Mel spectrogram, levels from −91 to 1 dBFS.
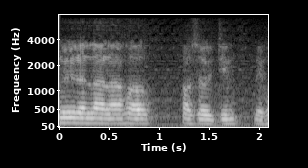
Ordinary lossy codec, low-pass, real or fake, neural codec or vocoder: none; 7.2 kHz; fake; codec, 16 kHz, 0.4 kbps, LongCat-Audio-Codec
